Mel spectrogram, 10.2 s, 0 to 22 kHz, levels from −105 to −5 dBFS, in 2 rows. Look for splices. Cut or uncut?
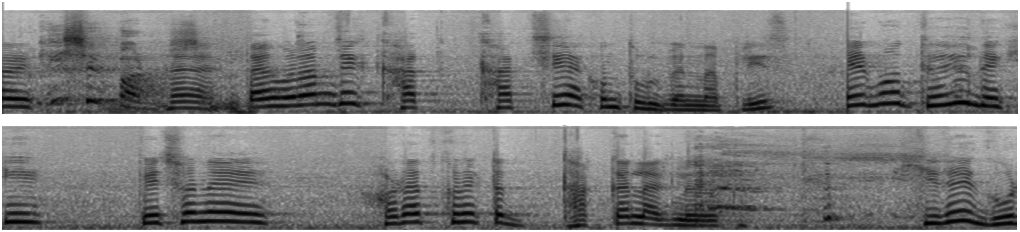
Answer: cut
